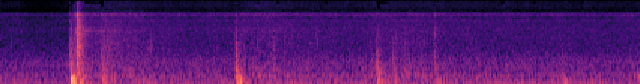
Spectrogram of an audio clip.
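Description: Honey bees buzz in a low, steady hum as a brood frame is shaken, with one sharp knock at the start and a few light taps after.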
